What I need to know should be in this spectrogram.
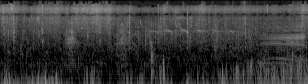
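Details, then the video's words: Cattle, from a set of cow sounds including calves calling their mothers and mother cows calling calves; a drawn-out, harmonic moo rises near the end over steady low rumbling and scattered thuds. "Funny cow sound"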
